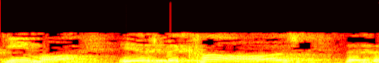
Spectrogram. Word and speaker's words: gimel: Now I know how it's spelled, but sources I have say that's spelled like a long E, gimel.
